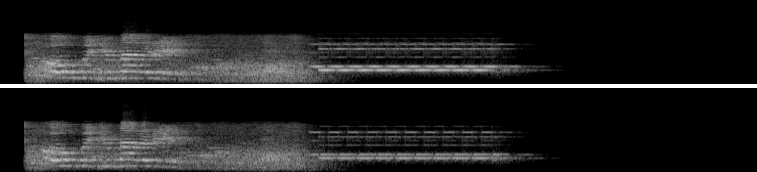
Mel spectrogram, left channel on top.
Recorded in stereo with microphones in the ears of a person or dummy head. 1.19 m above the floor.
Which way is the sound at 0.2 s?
15° right (ahead or behind).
